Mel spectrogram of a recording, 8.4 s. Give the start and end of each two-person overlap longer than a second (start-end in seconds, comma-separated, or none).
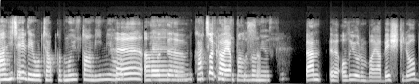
3.0-5.2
